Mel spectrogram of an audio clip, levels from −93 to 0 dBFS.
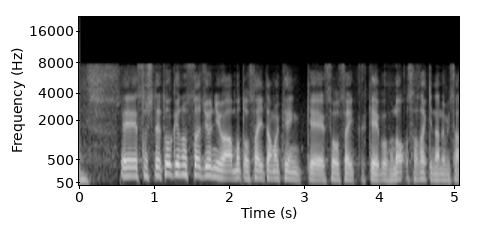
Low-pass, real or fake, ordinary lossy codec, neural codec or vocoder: none; fake; none; codec, 16 kHz, 6 kbps, DAC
